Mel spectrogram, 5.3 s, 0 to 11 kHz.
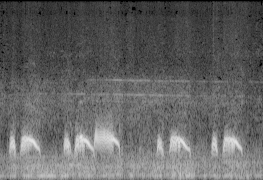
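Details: Spotted dove in a 2024 singing contest, performing the 'Thúc' style with 'Bo' and shifting phrases like a wild bird: mellow mid-pitched coos, a short note then a longer falling one, repeated in pairs over low rumble.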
